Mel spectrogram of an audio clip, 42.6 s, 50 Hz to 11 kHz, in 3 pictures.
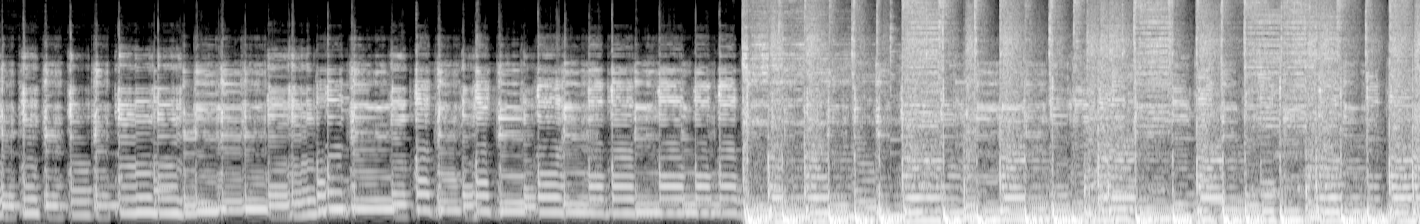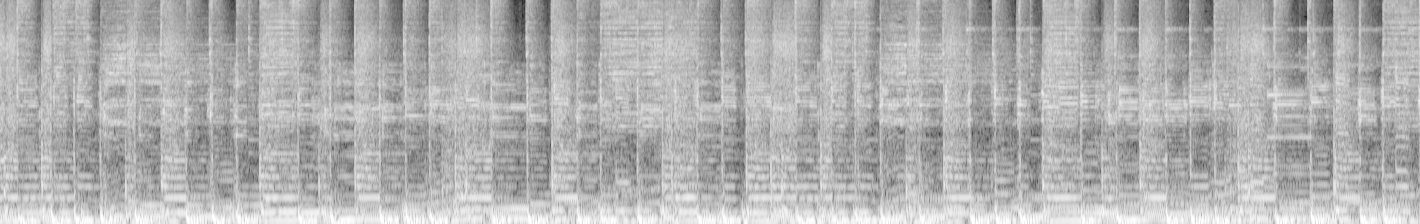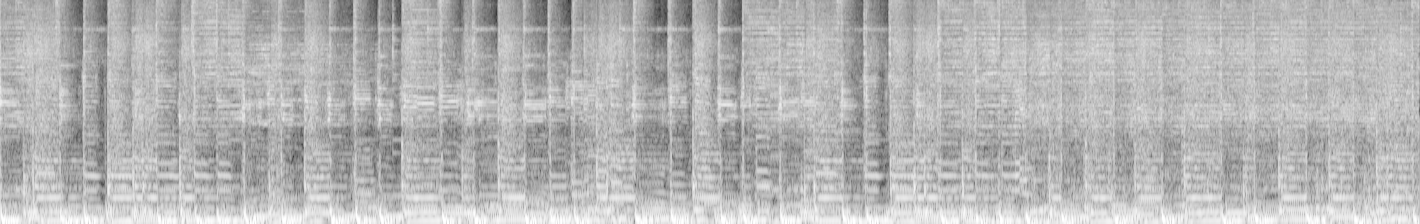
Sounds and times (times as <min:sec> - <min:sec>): Music: 0:00.0 - 0:42.6.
